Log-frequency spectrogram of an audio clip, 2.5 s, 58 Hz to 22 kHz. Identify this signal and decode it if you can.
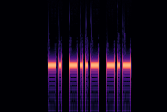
Morse code, heard as a keyed tone, about 30 wpm, 700 Hz. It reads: NXK
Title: USA Call Sign Postfixes - 3 Letters 30wpm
